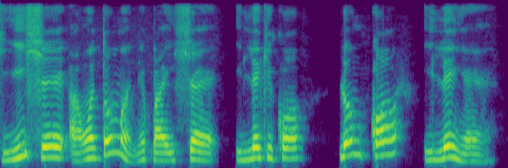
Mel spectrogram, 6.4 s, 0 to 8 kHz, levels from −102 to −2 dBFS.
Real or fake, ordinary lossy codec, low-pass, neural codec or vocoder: fake; none; 7.2 kHz; vocoder, 22.05 kHz, 80 mel bands, WaveNeXt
